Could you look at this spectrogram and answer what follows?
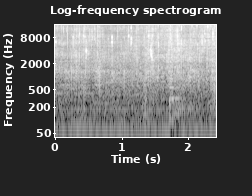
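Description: Shrimp hit a hot pan for scampi and set off a loud, steady sizzle of frying oil, crackling and spitting close by with no talk over it.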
